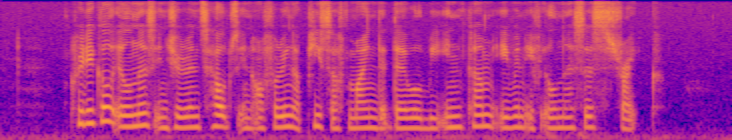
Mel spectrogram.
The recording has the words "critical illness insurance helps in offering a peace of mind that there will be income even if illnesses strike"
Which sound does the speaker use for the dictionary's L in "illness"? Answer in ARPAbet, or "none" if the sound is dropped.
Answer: L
